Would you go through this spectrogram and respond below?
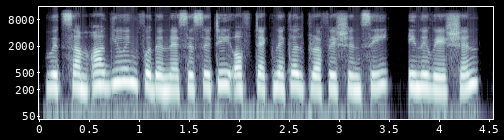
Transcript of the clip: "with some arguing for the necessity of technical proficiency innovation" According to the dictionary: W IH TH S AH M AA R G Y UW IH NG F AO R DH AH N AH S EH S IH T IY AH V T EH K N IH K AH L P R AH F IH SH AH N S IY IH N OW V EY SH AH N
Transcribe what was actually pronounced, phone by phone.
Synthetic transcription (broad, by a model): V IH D S AH M AA R G Y UW IH NG F AO R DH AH N AH S EH S IH T IY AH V T EH K N IH K AH L P R AH F IH SH AH N S IY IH N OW V EY SH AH N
